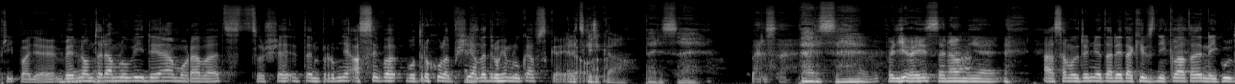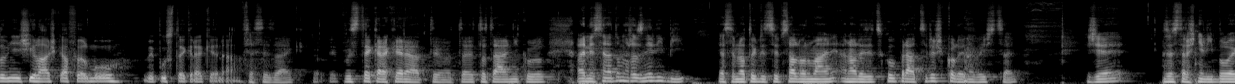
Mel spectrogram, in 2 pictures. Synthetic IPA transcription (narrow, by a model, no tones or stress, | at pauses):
pr̥iːpaɟɛ̰vjɛdno̞mt̪ɛdamluviːdɪjamo̞ɾavɛt͡st͡so̞ʃjɛt̪ɛnpɾomɲɛʔasɪvvot̪ɾoxulɛpʃiːavɛd̪ɾuɦɪmlukafskɛ̰jdɪɪ̰kkɾikaːpɛɾzɛ | pɛɾzɛpɛɾzɛpoɟiːvajsɛnamɲɛʔasamozrɛjmɲɛt̪̬adɪt̪akɪvzɲɪklat̪anɛjkult̪ovɲɛjʃiːɦlaːʃkafɪlmu | vɪpust̪ɛkɾa̰kɛ̰na̰pr̥ɛsɲɛt̪ak | vɪpust̪ɛkɾakɛnat̪ɪot̪ojɛt̪ot̪aːlɲikuːlʔalɛmɲɛsɛnat̪omɦɾozɲɛliːbiːjaːsɛmnat̪oɡdɪt͡sɪpsalno̞ɾmaːlɲɛʔanalɪt̪ɪt͡skowpɾaːt͡sɪdoʃkolɪnavɪʃt͡sɛ | ʒɛ | sɛst̪ɾaʃɲɛliːbɪlo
